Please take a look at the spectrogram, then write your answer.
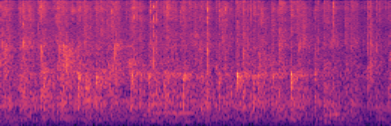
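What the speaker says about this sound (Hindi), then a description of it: "चलो इसी बात पे तालियां।" A crowd claps steadily for several seconds, a dense, even patter of many hands applauding with no pauses.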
